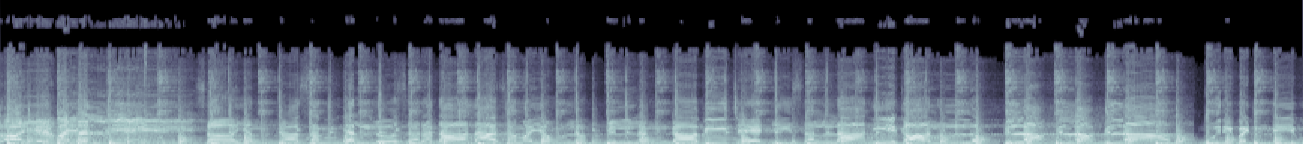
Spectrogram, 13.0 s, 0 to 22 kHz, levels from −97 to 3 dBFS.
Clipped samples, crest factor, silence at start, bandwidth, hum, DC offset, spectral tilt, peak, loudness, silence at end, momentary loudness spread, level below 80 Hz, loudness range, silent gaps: under 0.1%; 12 dB; 0 s; 19.5 kHz; none; under 0.1%; -4 dB/octave; -2 dBFS; -14 LUFS; 0 s; 6 LU; -26 dBFS; 2 LU; none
